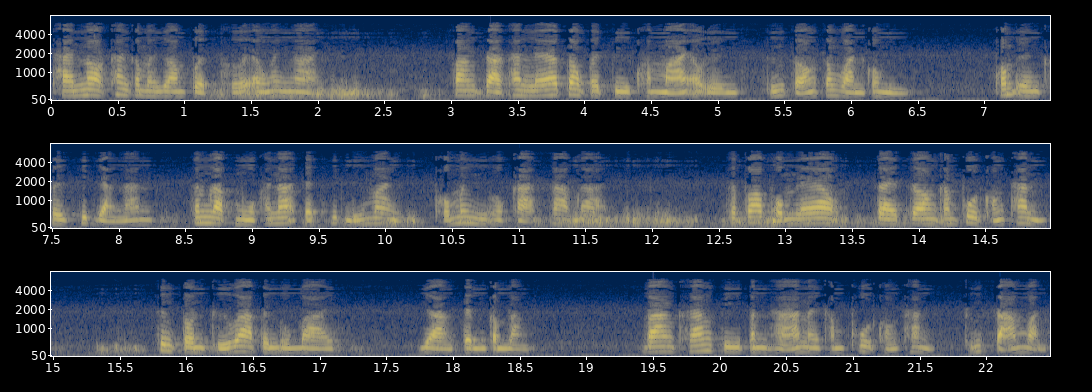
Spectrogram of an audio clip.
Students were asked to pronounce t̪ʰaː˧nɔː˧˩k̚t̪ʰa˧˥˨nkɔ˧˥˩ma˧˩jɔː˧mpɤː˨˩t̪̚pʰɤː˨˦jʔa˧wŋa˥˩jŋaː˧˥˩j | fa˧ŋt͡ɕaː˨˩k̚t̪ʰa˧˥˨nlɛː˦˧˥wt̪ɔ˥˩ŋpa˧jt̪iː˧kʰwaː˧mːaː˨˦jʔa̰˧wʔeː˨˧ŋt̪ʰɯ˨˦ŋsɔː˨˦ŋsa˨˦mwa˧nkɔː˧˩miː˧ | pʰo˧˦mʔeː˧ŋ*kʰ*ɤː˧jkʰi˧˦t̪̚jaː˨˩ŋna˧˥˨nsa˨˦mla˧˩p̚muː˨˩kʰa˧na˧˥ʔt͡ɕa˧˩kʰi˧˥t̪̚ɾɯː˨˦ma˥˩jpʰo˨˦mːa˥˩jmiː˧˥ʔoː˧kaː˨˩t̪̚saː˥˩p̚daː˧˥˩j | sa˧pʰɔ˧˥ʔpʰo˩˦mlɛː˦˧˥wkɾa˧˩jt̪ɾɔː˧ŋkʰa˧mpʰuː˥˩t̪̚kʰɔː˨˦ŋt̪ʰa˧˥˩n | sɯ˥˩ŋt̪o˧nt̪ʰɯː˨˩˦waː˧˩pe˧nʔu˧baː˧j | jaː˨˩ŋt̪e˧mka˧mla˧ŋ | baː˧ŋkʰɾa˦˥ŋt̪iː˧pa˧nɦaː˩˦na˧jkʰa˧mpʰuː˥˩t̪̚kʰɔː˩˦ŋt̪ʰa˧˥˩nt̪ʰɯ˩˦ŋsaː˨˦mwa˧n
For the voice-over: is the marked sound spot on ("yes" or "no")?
yes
